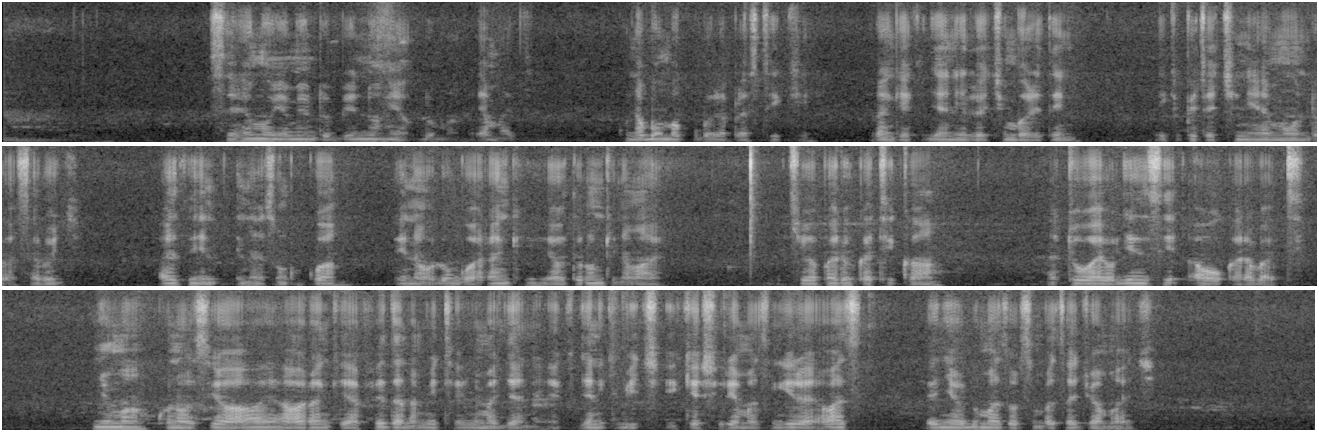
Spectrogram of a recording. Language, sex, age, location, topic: Swahili, male, 25-35, Dar es Salaam, government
